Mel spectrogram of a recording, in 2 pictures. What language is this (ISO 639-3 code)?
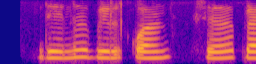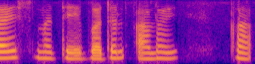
mar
